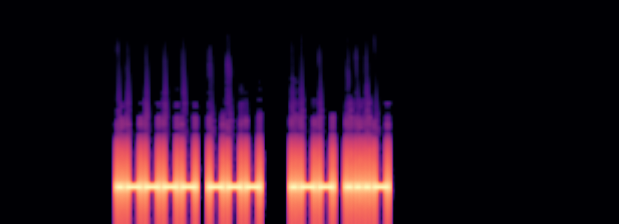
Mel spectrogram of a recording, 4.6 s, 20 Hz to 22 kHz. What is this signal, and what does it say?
Morse code, heard as a keyed tone, about 36 wpm, 700 Hz. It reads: 1O WV
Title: Winter Field Day Exchanges 35wpm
